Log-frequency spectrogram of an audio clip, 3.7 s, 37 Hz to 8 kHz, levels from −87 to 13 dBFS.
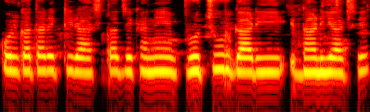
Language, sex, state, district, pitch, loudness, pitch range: Bengali, female, West Bengal, North 24 Parganas, 255 Hz, -18 LUFS, 250-265 Hz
